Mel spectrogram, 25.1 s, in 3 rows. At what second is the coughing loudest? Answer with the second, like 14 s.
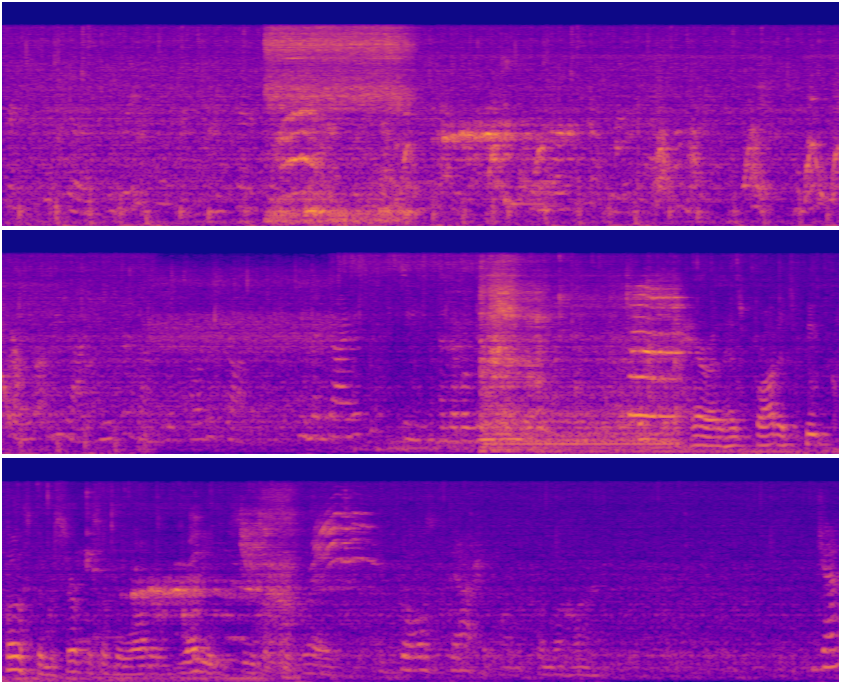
5 s.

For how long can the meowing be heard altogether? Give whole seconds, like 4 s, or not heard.
5 s.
